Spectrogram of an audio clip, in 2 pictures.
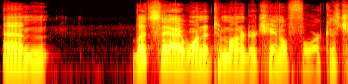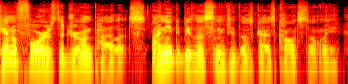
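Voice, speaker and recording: Dry-sounding man giving an informal software walkthrough. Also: on the low side, lively intonation, brisk, no echo. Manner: conversational, explanatory, thinking aloud. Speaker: software tutorial presenter.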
